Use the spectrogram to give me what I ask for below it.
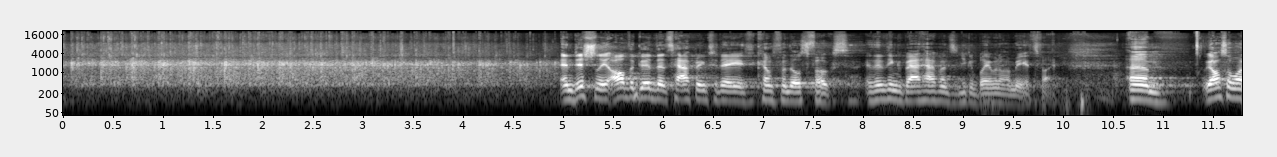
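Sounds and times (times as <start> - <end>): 
audience applause: 0.0 - 5.0
speech: 5.0 - 11.7.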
